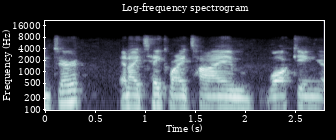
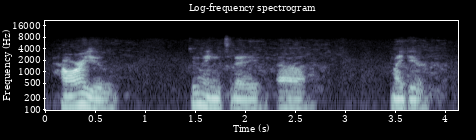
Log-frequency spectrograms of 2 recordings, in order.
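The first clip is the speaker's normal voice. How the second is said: very quiet, soft, hushed, lower pitch; 3 semitones lower, 8 dB quieter than usual. Greeting someone who then complains they cannot hear, speaking very quietly. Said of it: "Why are you speaking so low?".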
